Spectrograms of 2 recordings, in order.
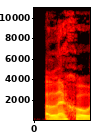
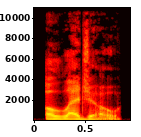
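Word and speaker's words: Alejo: Alleo was too hard for people, and teachers would never mispronounce Allan. My second grade teacher kept calling me allejo until my mother shut it down.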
